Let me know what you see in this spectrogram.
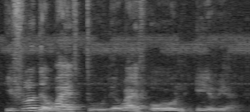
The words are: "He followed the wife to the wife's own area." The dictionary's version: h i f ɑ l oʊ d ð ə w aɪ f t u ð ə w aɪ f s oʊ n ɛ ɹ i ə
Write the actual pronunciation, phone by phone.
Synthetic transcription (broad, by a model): h i f l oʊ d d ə w aɪ f t u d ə w aɪ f oʊ n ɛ ɹ i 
